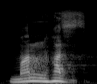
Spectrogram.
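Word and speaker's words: منهج: আর একটা বলেন মানহাজ। মানহাজ শেষে হলো কি? বর্গীয় জ, বর্গীয় জ। মান আজ, মাযহাব না কিন্তু।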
